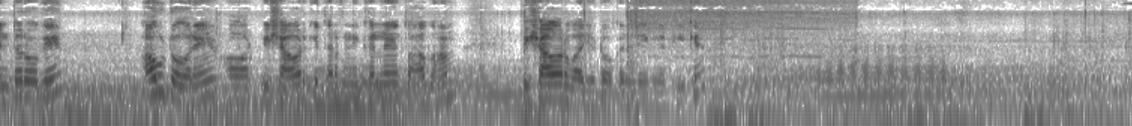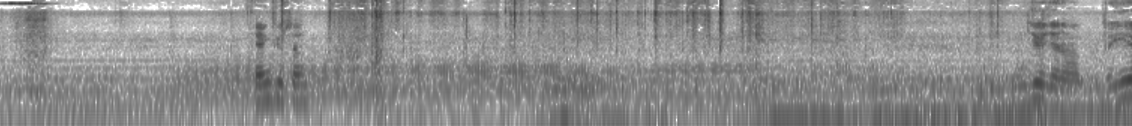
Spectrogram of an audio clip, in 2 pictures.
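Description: A car engine hums low and steady while driving slowly.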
